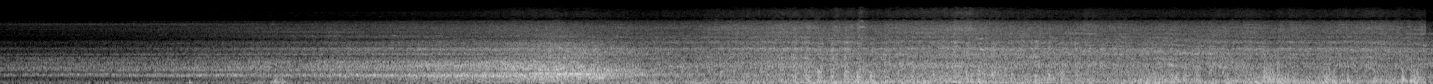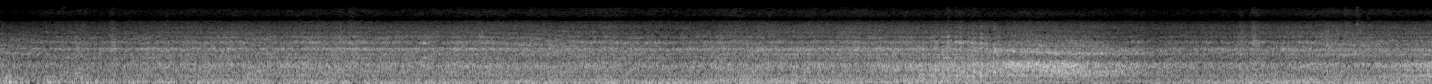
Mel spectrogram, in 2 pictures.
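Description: A train approaching and passing close by. The sound builds over the first five or six seconds, with a tone dropping in pitch as the front passes, then stays loud and steady as the cars roll by.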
